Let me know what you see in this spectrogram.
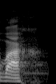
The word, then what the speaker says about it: Bach: ¿Se dice Bach o Bach? – Bach. Bach. ¿Por qué, algunos dicen ¿Por qué? – ¿Eh? Mira, se supone que la pronunciación del apellido de él era Bach.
